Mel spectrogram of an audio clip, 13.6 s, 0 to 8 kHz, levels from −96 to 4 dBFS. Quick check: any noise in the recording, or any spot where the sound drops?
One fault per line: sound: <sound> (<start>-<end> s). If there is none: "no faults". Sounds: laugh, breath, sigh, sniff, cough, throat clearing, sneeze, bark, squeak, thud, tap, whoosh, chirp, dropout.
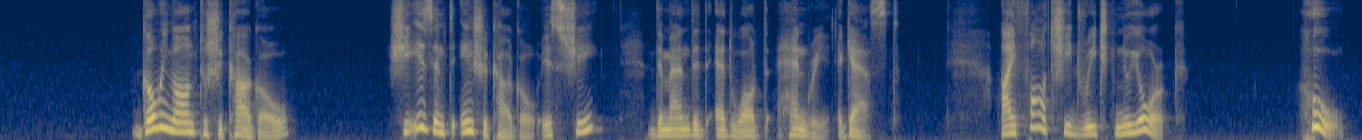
no faults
